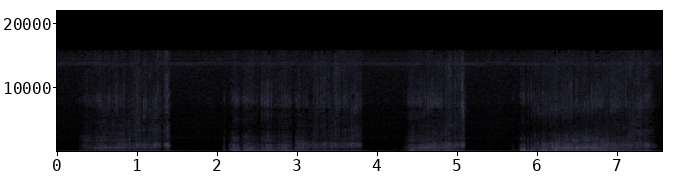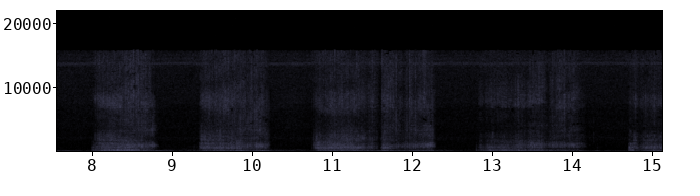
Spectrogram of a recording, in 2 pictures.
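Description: Fingertips and nails scratch and rub a soft, porous black foam windscreen over a large microphone. The result is a series of close, muffled, rumbling scratching bursts, heavy in low frequencies with a steady low tone underneath. Each burst is separated by a brief quiet gap.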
